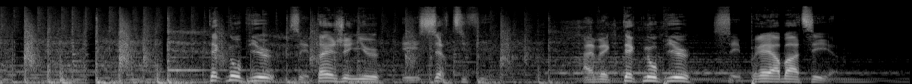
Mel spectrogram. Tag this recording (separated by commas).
Speech, Techno, Electronic music, Music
